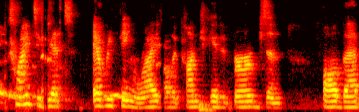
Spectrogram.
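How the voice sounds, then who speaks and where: A woman with an American accent speaks in a very deep, low pitch. Her intonation is lively. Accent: American English, careful diction. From US, Mexican-American family. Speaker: public speaking champion. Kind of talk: interview conversation. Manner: clear careful enunciation.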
